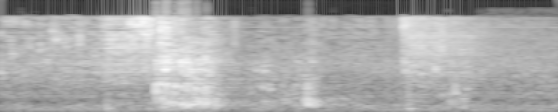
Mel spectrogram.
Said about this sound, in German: Okay, kurze Auflösung des Rätsels. Das erste war eine Vakuumtoilette, was so gesaugt hat, und das zweite eine Ökotoilette, ein bisschen gequietscht.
